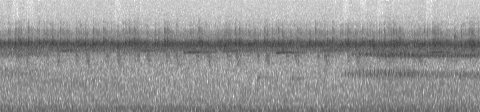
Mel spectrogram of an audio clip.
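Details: Tree frogs at night in a North Carolina swamp: a pulsing high-pitched chorus, then a sustained lower trill rises in from about three and a half seconds.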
